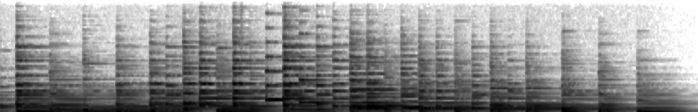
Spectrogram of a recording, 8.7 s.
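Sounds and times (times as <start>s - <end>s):
ragtime music: 0.0s - 8.4s.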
